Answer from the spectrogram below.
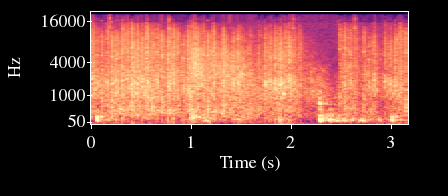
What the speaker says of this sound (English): Oh, they're getting shot at.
